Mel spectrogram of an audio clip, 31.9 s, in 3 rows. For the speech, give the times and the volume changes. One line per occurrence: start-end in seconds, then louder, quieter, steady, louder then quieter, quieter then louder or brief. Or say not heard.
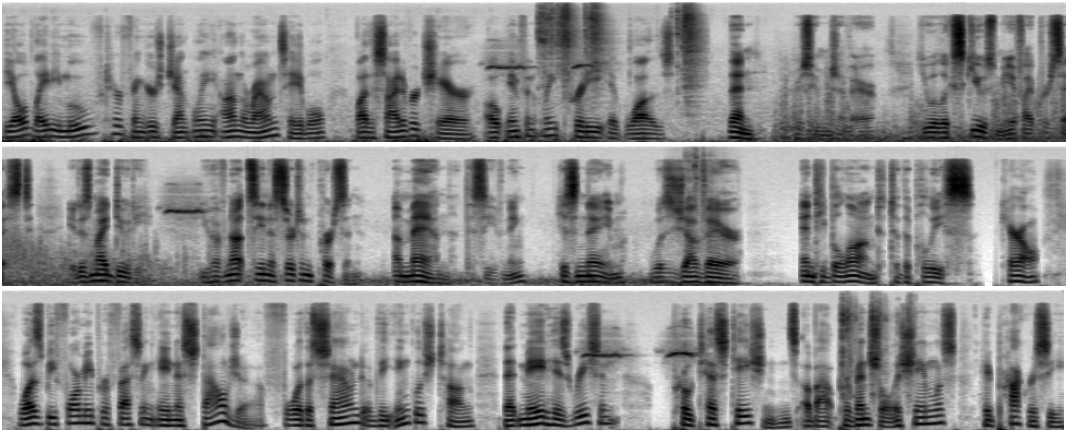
0.0-31.8 steady.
